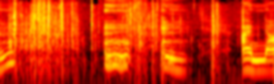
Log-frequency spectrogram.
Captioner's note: clears throat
